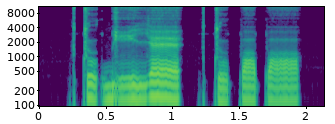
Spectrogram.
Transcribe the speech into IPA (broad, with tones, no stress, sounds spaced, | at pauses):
t u˨ ɡ͡b iː˨ j ɛ˦˨ | t u˨ p ɔ˦ p ɔ˦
